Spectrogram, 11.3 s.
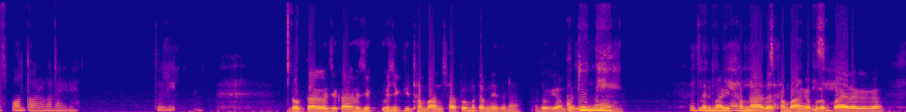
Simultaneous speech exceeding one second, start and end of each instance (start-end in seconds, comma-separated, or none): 8.8-10.4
